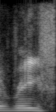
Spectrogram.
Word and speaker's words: Ralph: Yep, Ralph Fiennes. He goes by Rafe in the UK.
